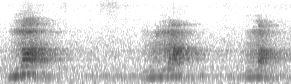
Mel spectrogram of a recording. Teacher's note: होठ आपस में टकराए, हवा निकलने से पहले मुंह बंद हुआ, फिर एकदम से हवा निकली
